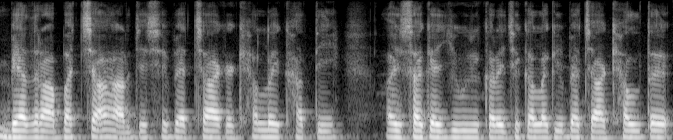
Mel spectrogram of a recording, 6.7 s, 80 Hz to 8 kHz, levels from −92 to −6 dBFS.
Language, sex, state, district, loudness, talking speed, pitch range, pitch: Maithili, male, Bihar, Madhepura, -18 LUFS, 170 wpm, 135-145 Hz, 140 Hz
